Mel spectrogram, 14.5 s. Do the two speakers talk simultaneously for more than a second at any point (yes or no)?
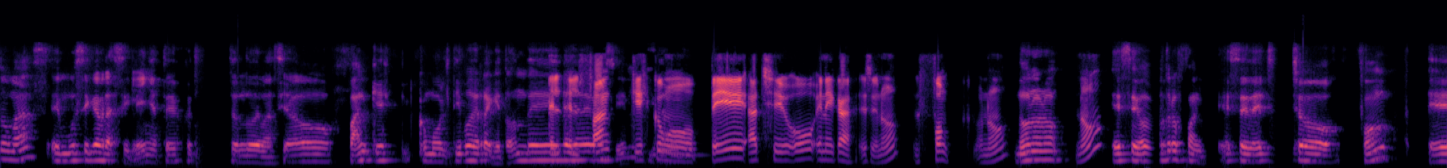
yes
